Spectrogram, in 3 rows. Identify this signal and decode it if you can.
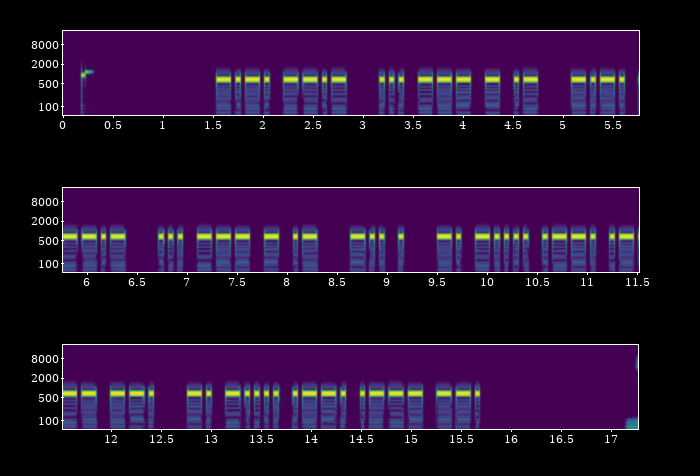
Morse code, heard as a keyed tone, about 25 wpm, 690 Hz. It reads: CQ SOTA CQ SOTA DE N6PJG N6PJG
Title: SOTA QSO Practice 25wpm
